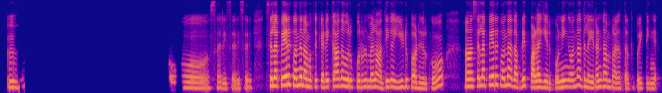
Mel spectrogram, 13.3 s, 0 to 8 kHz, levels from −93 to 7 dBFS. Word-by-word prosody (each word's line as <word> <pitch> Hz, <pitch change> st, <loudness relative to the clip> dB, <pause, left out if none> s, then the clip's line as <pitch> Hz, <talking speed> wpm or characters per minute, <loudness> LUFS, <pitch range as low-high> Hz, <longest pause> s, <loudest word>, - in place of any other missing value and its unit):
ம். 200 Hz, +3 st, -4 dB, 2.9 s
ஓஹோ! 185 Hz, +1 st, -12 dB, 0.6 s
சரி, 175 Hz, -3 st, -6 dB
சரி, 85 Hz, -, -6 dB
சரி. 210 Hz, -, -6 dB, 0.4 s
சில 245 Hz, +1 st, +6 dB
பேருக்கு 275 Hz, +1 st, +8 dB
வந்து 270 Hz, +1 st, +4 dB
நமக்கு 215 Hz, -2 st, 0 dB
கிடைக்காத 220 Hz, +4 st, +1 dB
ஒரு 215 Hz, -1 st, +2 dB
பொருள் 205 Hz, +1 st, -1 dB
மேல 215 Hz, -1 st, +1 dB
அதிக 205 Hz, +5 st, -2 dB, 0.2 s
ஈடுபாடு 195 Hz, -4 st, -2 dB
இருக்கும். 170 Hz, +9 st, -2 dB, 0.5 s
அ -, -, +3 dB, 0.2 s
சில 255 Hz, +1 st, +3 dB
பேருக்கு 280 Hz, -1 st, +3 dB
வந்து 270 Hz, +2 st, +2 dB
அது 225 Hz, -4 st, 0 dB
அப்படியே 230 Hz, +4 st, 0 dB
பழகியிருக்கும். 195 Hz, -2 st, +1 dB
நீங்க 215 Hz, +1 st, 0 dB
வந்து 265 Hz, +5 st, -1 dB
அதுல 220 Hz, -4 st, -2 dB
2 210 Hz, +1 st, -2 dB
ரகத்துக்கு 170 Hz, 0 st, -7 dB
போய்ட்டீங்க. 165 Hz, 0 st, -5 dB
210 Hz, 130 wpm, -20 LUFS, 190-235 Hz, 2.9 s, பேருக்கு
